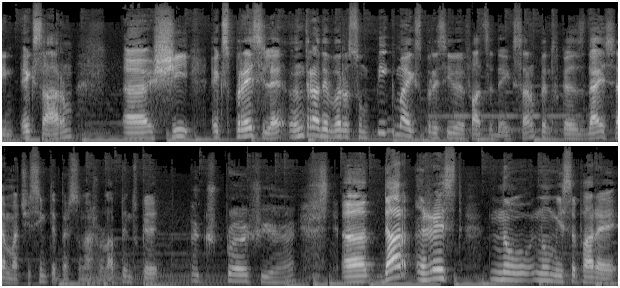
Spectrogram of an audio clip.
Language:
Romanian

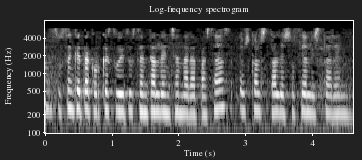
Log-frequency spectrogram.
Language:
Basque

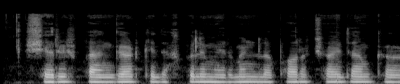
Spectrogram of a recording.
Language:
Pashto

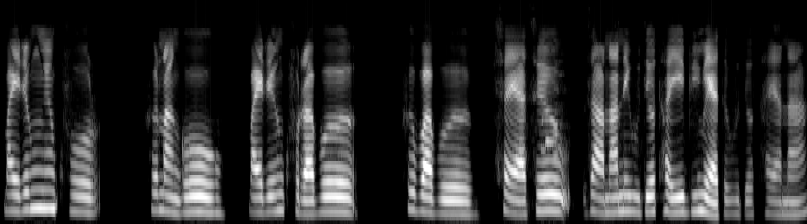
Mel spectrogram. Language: Bodo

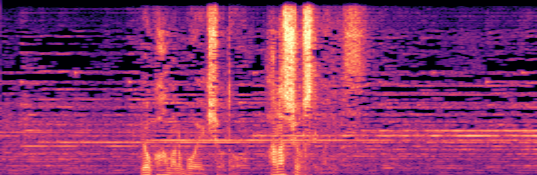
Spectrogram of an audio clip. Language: Japanese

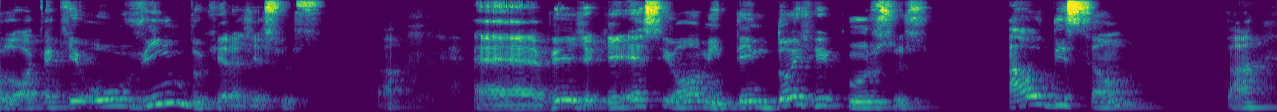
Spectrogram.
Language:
Portuguese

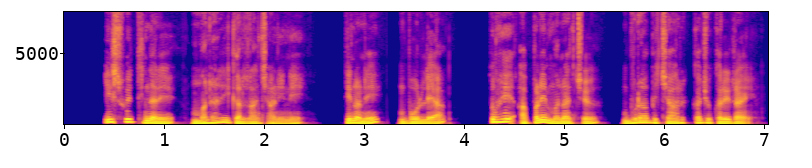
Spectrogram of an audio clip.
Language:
Bilaspuri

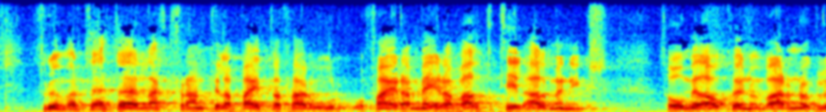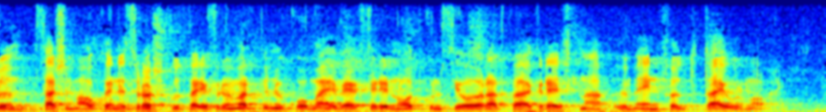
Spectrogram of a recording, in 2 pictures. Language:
Icelandic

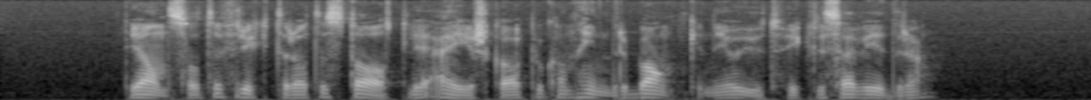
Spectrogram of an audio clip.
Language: Norwegian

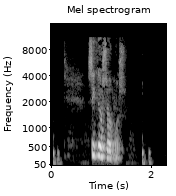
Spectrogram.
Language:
Galician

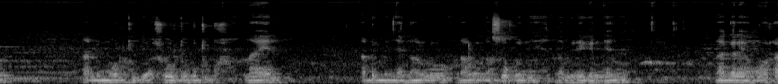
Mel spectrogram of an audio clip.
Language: Masai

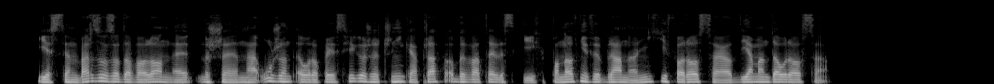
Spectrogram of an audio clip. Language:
Polish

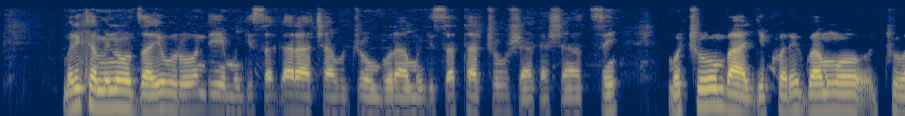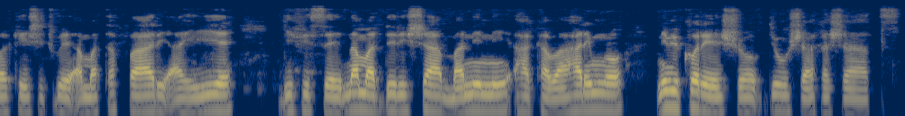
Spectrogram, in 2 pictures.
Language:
Rundi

